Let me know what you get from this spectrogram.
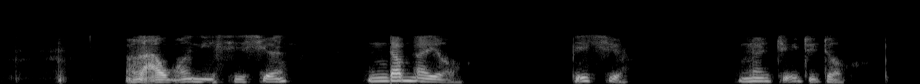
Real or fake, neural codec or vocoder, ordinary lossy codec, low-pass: fake; codec, 16 kHz, 8 kbps, FunCodec, trained on LibriTTS, 25 frames a second; AAC, 16 kbps; 7.2 kHz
